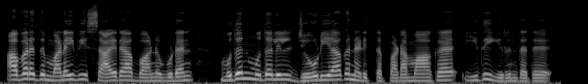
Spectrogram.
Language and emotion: Tamil, neutral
